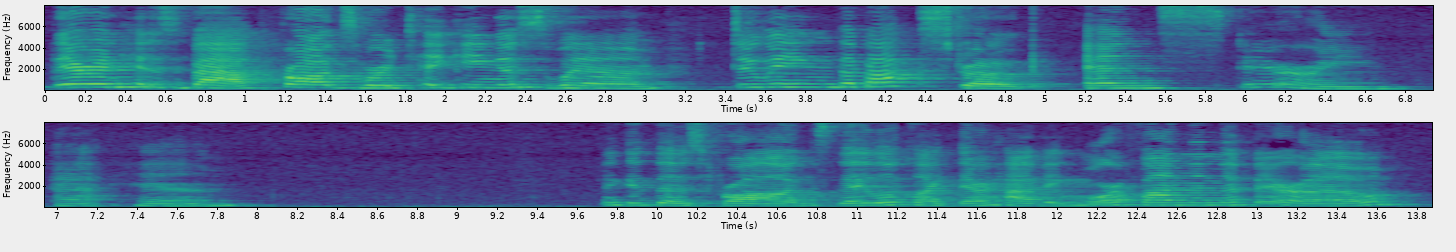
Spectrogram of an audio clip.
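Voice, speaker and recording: A woman storyteller reading a picture book aloud to children, expressive and deliberate, often putting questions to her listeners. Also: on the high side, creaky. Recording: roomy echo, distant mic.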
